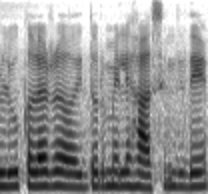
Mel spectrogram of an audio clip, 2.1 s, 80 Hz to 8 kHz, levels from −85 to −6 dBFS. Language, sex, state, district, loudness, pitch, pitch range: Kannada, female, Karnataka, Bidar, -17 LUFS, 210 Hz, 205-210 Hz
